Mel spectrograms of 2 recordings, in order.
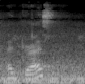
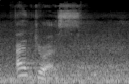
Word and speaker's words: address: British pronoun as address and American pronoun as address. American often stresses the first syllable for the noun.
